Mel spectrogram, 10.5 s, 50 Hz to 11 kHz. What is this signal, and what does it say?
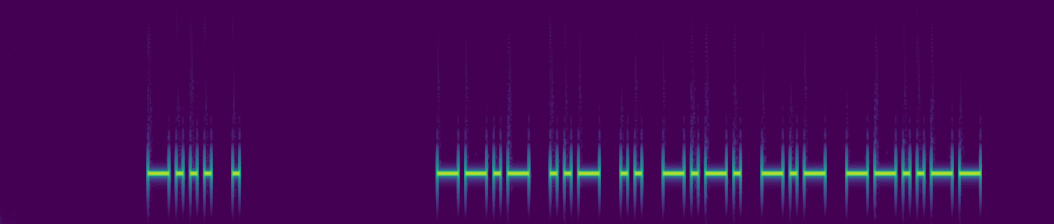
Morse code, heard as a keyed tone, about 17 wpm, 700 Hz. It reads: BE QUICK,
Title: 4x Word-Spacing - Sentences from Top 500 Words - 17wpm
